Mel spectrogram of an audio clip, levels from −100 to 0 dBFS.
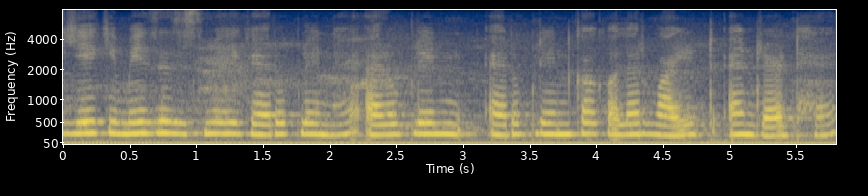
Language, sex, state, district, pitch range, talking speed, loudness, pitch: Hindi, female, Chhattisgarh, Bilaspur, 230-250 Hz, 165 wpm, -14 LUFS, 240 Hz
